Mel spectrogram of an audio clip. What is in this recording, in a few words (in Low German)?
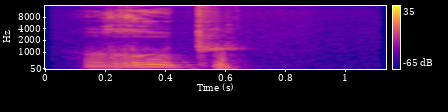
"rup", Platt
